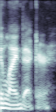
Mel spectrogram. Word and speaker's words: Leyendecker: But for me, I choose to say Leyendecker. Lion. Yeah, like it's almost like it like line, like just like a single line.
